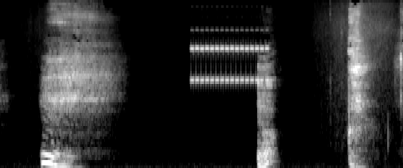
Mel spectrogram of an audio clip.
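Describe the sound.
A phone rings with a call from a withheld number, a short burst of pulsing electronic ringtone lasting about a second. Breathy sighs come before and after it.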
